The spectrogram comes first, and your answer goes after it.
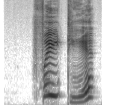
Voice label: "fēidié", pinyin; pinyin2; pinyinji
